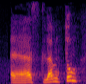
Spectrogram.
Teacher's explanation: الهمزتين اتفقوا في الحركه يبقى ليا تسهيل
